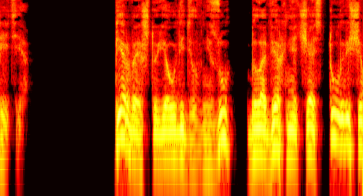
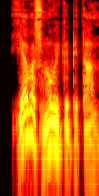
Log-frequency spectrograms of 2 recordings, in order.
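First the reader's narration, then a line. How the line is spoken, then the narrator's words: Calm. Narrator (Russian): спокойно сказал я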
